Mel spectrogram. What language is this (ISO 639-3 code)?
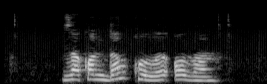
bak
